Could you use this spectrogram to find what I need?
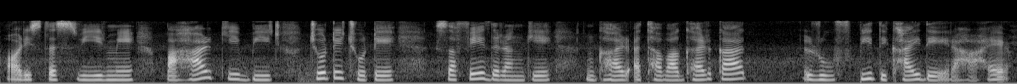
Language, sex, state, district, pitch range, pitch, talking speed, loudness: Hindi, female, Sikkim, Gangtok, 200-240 Hz, 210 Hz, 130 wpm, -20 LUFS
